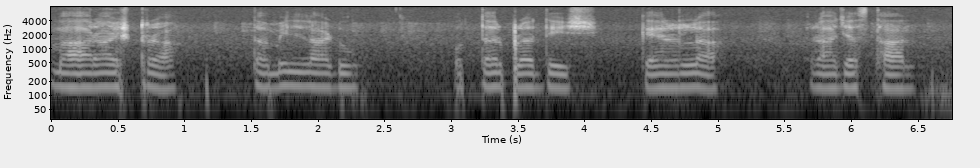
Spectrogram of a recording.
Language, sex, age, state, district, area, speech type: Urdu, male, 18-30, Maharashtra, Nashik, urban, spontaneous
